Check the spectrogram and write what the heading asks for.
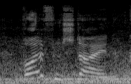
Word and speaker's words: Wolfenstein: And I just want to tell you how to pronounce Wolfenstein correctly. It is a very German-sounding word for sure.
